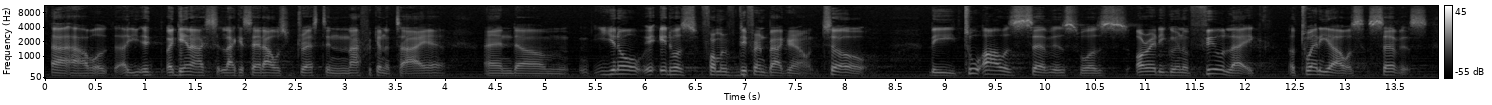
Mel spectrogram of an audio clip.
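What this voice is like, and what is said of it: Thick Nigerian English accent. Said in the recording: “with an obvious thick accent, of course, I'm sure that my accent is, you can also feel the accent ... my heavenly accent”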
